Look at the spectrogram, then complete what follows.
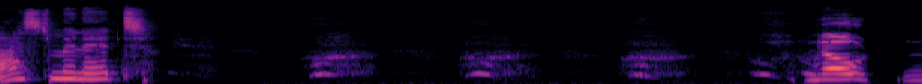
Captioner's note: heavy breathing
